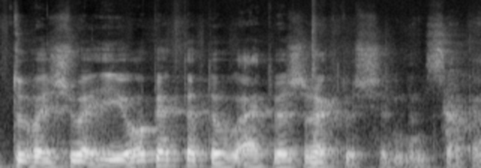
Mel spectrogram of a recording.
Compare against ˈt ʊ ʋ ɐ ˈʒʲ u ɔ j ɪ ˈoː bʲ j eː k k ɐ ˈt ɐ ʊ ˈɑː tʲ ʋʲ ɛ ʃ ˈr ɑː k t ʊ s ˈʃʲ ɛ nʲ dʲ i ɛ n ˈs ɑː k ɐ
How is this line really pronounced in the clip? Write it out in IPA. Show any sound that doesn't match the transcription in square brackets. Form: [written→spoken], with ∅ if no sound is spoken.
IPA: ˈt ʊ ʋ ɐ ˈʒʲ u ɔ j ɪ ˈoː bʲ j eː k [k→t] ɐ ˈt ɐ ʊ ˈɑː tʲ ʋʲ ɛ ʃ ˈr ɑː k t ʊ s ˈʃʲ ɛ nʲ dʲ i ɛ n ˈs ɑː k ɐ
